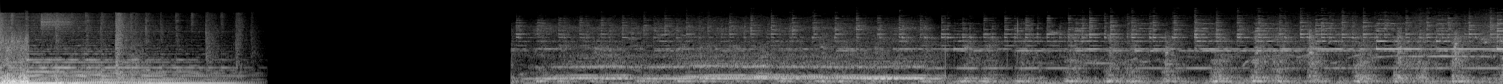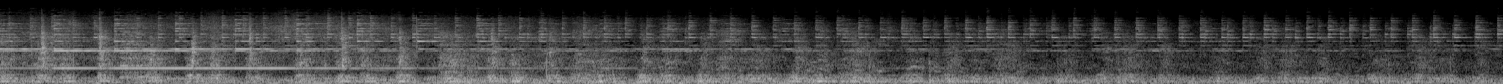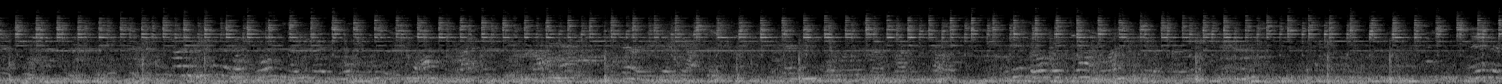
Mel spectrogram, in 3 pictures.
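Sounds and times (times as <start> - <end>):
train rumbling by: 0.0 - 1.7, 5.1 - 45.0
train whistle blast: 5.1 - 9.9
steady high ringing: 5.1 - 45.0
regular clicks of train wheels: 5.2 - 45.0.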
